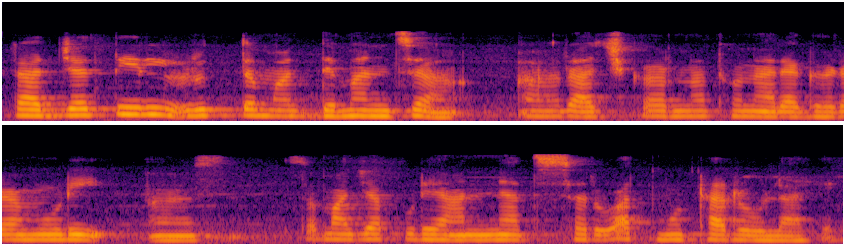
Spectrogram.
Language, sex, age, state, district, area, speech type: Marathi, female, 45-60, Maharashtra, Nashik, urban, spontaneous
